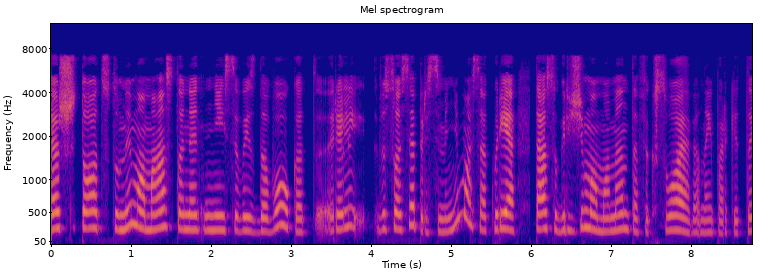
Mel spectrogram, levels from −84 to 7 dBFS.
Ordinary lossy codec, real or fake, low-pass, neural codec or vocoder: MP3, 48 kbps; real; 7.2 kHz; none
